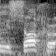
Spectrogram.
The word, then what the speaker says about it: Yissachar: You know why Yissachar only has one? When you pronounce it, you only pronounce one shin because one of them he gave away.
